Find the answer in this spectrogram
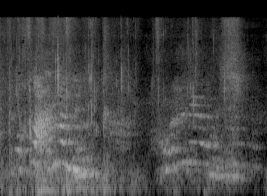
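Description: A child's high voice in two stretches of calling or vocalising, each a second or so long, with a short gap between them.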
